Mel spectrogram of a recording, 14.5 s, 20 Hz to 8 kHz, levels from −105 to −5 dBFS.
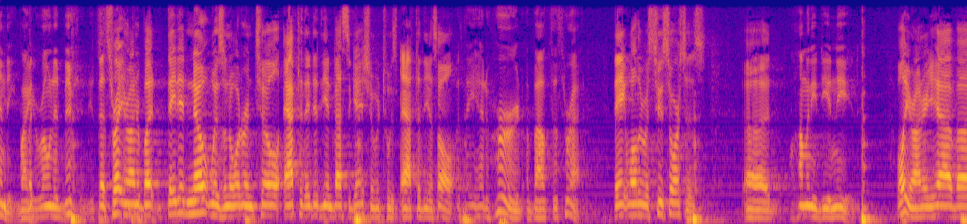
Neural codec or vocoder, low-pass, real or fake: none; 7.2 kHz; real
